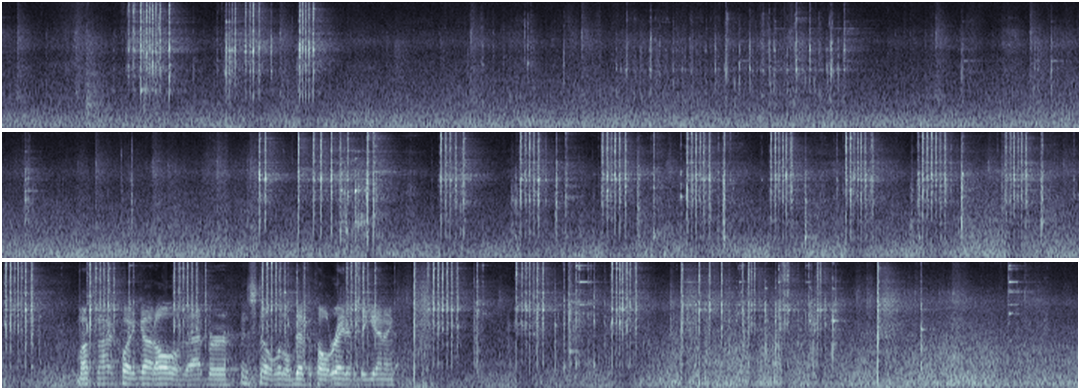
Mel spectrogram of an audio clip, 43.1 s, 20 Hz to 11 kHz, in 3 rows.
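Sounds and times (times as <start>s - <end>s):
ratchet wrench clicking: 1.7s - 2.4s, 3.0s - 4.3s, 17.8s - 19.4s, 20.2s - 31.5s, 33.3s - 39.9s.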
